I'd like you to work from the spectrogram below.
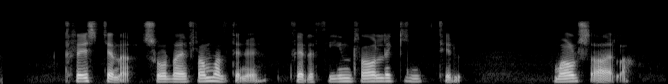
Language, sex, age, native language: Icelandic, male, 20-29, Icelandic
